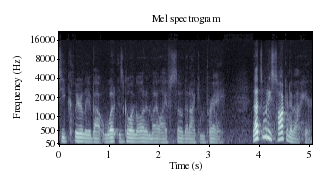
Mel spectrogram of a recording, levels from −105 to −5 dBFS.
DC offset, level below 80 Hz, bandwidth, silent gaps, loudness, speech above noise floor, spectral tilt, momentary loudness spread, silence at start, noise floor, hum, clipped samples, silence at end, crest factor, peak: under 0.1%; -72 dBFS; 15.5 kHz; none; -29 LUFS; 31 dB; -7.5 dB/octave; 17 LU; 0 s; -60 dBFS; none; under 0.1%; 0 s; 28 dB; -2 dBFS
